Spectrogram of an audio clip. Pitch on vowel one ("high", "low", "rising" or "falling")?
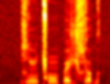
low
